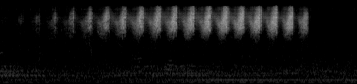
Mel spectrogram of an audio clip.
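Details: Water-meadow grasshopper at Andechs, Germany, 21 September 2018, captured via ultrasound detector: one high, scratchy song phrase of roughly fifteen pulses, swelling in loudness over three seconds and stopping abruptly.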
